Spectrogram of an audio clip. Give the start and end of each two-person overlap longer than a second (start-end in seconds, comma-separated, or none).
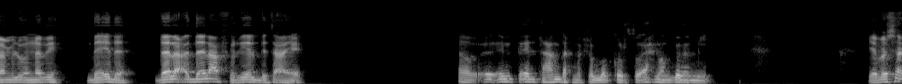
none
